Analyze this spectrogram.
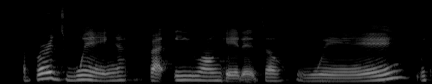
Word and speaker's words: Nguyen: I'm Nguyen, or Wing, if you want to say it proper, Vietnamese. How do you say it? Yes, that's how you say it. Wing. Yeah, like a bird's wing.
